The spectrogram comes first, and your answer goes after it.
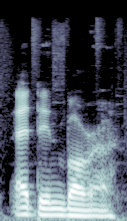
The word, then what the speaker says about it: Edinburgh: Edinburgh yeah Capital Scotland where's Edinburgh Edinboro uh it's the same place why do you spell it so weird why do you spell it Edinburgh ah right okay anyway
